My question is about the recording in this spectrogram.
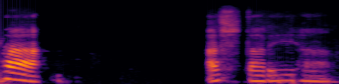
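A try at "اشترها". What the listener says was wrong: Nggak panjang, ya-nya kan dihilangin.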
